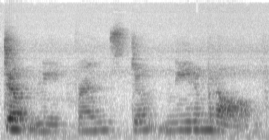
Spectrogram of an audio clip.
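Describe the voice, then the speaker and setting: A woman's voice: on the low side, moderate pace, natural voice. A woman reading a storybook puts on a cranky loner of a rat. He is unfriendly and snappish, grumbling his short retorts. The sound is roomy and slightly distant, with faint noise. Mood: mumbling, sullen. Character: grumpy, unfriendly loner male junkyard rat. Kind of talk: children's storybook read-aloud.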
